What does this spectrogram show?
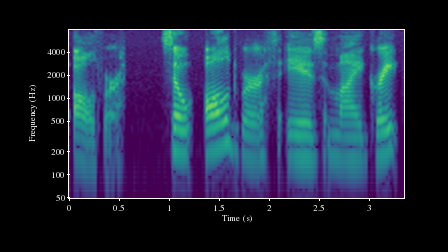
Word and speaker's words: Aldworth: So, coincidentally, it starts with the name you couldn't pronounce. It's Oldworth.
